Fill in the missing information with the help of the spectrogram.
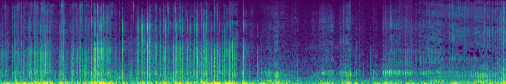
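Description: A white studded fabric pouch is held sideways near the mic while long nails scratch across the rows of studs. The result is a steady run of dense, crackly scratching and zipper-like rasps over a low rumble, louder in the first half and then settling into softer, sparser scrapes.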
